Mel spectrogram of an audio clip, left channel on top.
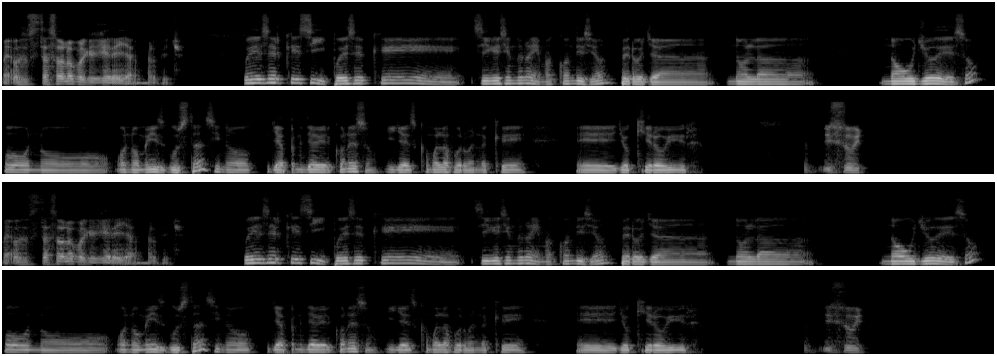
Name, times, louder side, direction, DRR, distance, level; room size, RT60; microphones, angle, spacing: voice 1, 0.0-1.8 17.9-18.5, left 4 dB, 75° left, 0.6 m, -35 dB
voice 2, 2.4-8.1 8.8-15.2 15.7-16.9, left 2 dB, 20° left, 0.4 m, -30 dB
2.8 x 2.6 x 3.4 m
head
